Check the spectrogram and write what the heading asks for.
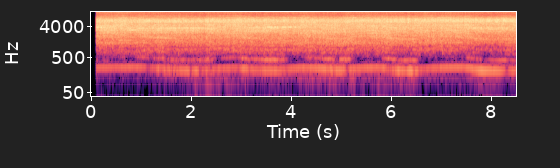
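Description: Concrete needle vibrator running steadily, compacting freshly poured concrete, with a motor hum whose pitch wavers slightly up and down every second or so.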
